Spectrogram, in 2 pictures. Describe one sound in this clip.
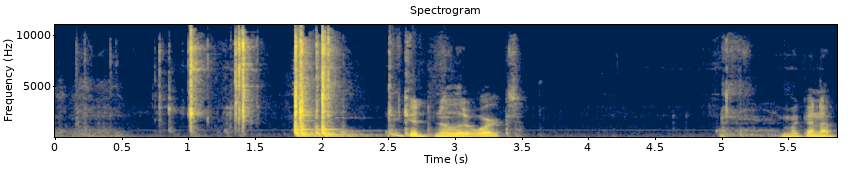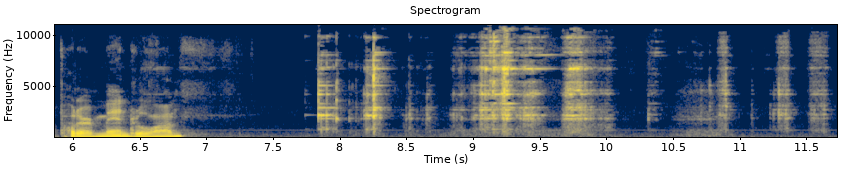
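Metal parts clink and click as they are handled.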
